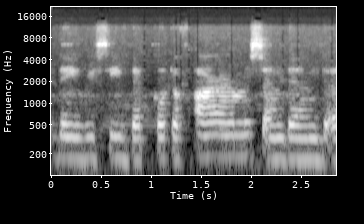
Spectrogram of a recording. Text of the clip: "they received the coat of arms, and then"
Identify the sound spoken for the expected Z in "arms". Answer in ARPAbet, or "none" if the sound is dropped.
S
